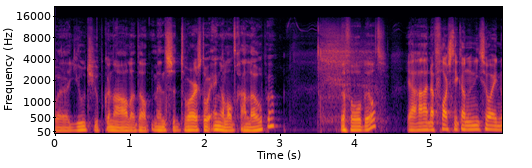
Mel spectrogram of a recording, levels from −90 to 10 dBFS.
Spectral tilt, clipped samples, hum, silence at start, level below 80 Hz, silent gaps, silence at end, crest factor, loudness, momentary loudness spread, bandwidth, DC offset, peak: -5.5 dB/octave; under 0.1%; none; 0 s; -52 dBFS; none; 0 s; 18 dB; -19 LUFS; 8 LU; 15 kHz; under 0.1%; -2 dBFS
